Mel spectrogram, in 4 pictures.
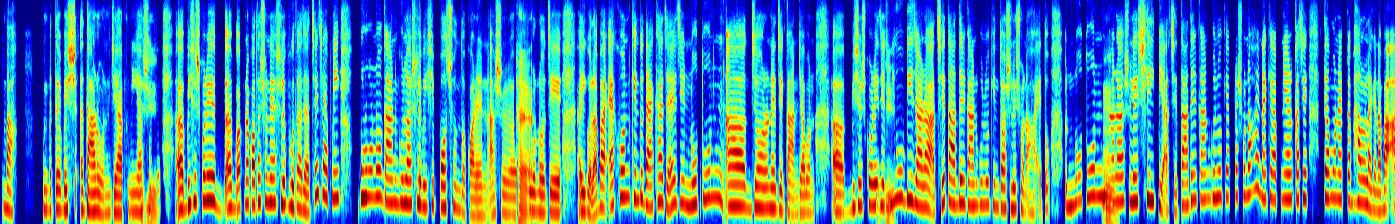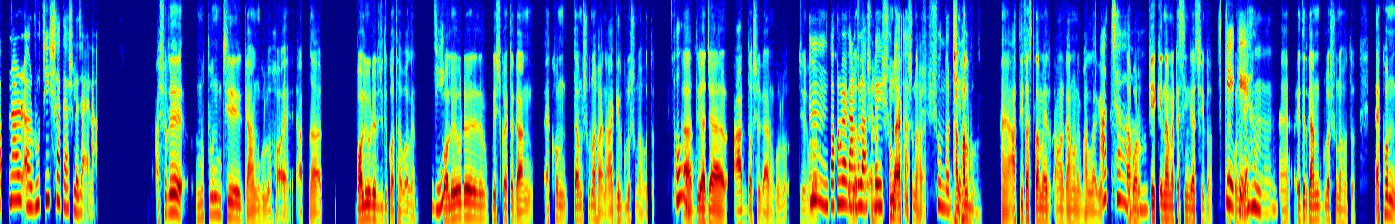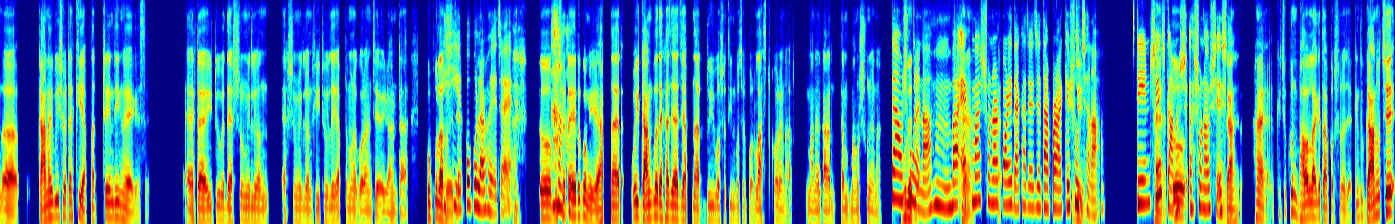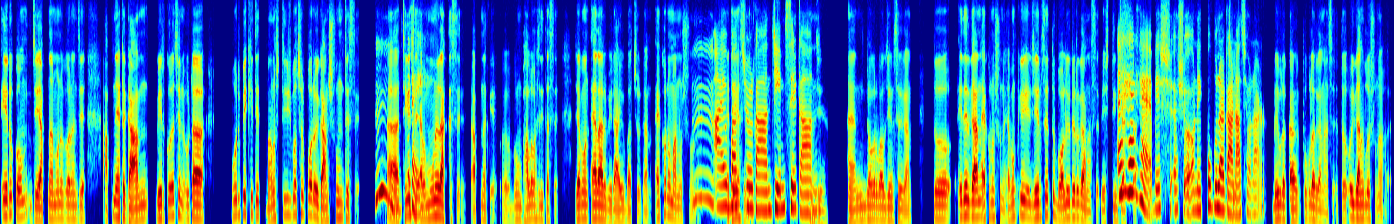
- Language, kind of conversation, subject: Bengali, podcast, কোন পুরোনো গান শুনলেই আপনার সব স্মৃতি ফিরে আসে?
- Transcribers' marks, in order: unintelligible speech; "বোঝা" said as "ভোজা"; tapping; unintelligible speech; other background noise; sigh; chuckle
